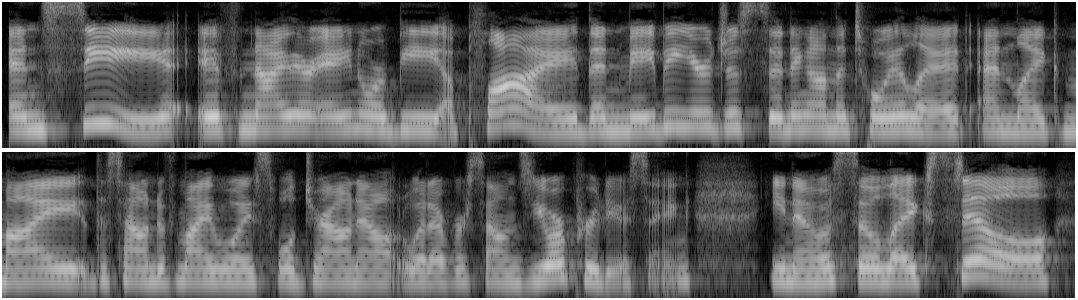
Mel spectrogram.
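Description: A young adult American woman hosts a solo podcast recorded on her phone, rambling in a casual, confessional, self-deprecating way. Her voice is fairly high and very clear, steady and fairly bright at a normal speed, with a slight lisp from her braces.

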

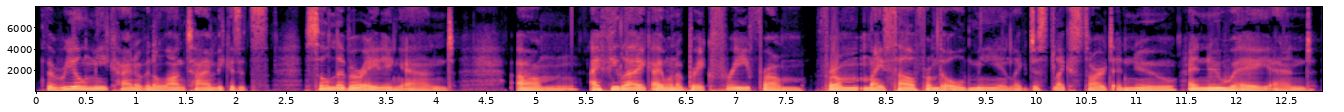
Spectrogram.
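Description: A woman's voice: lowish voice, dark tone, no echo, studio quality. A woman in her twenties from Palestine, hosting a casual solo podcast and rambling as she searches for words. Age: 20s. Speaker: podcast host.

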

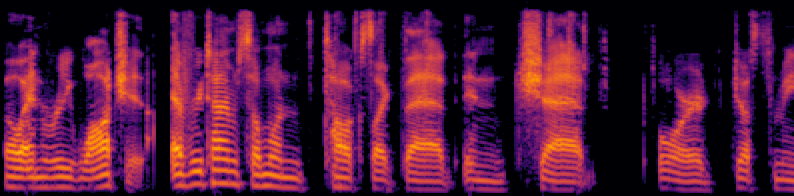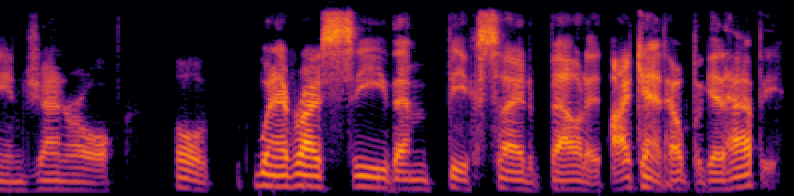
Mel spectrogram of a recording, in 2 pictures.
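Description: A man's voice: sits low, measured pace, pushed and bright, no echo, lo-fi sound. A man co-hosting a casual chat, playful and joking with his friends. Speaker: channel co-host.

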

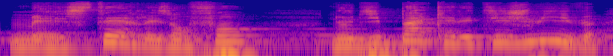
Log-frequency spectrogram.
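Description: A man telling a story to children, speaking to them directly in an expressive way. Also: high voice, normal speed, soft background music.

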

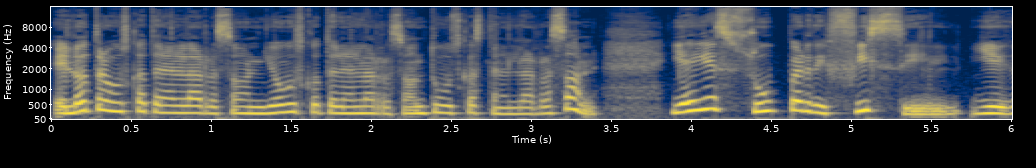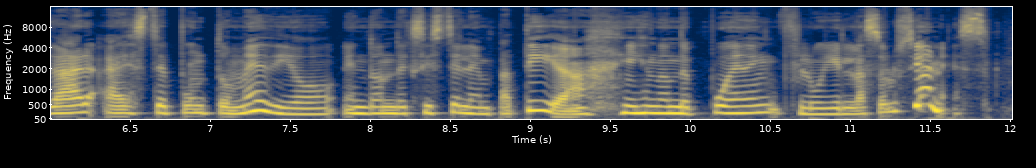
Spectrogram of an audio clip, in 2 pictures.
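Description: Fast-talking woman podcast host, dry close sound. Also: a little high, vocal fry, darkish tone, no room sound. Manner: fast-talking, sometimes trips over words; light laughs between phrases. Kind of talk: solo podcast monologue.

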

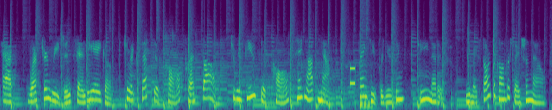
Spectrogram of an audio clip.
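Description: A woman's voice comes through a prison phone line as an automated collect-call announcement, sounding distant from the mic with guitar music plainly playing behind her. Her pitch moves up and down a lot, but she reads each prompt in a measured, formal way. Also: animated. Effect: automated prison collect-call phone message. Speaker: automated operator.

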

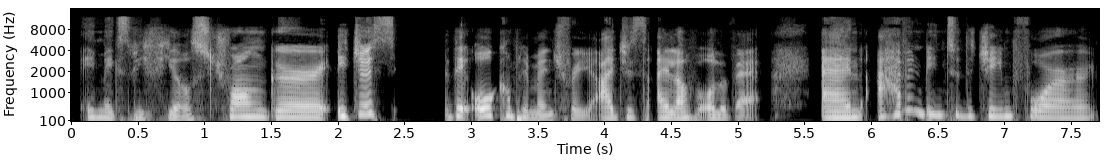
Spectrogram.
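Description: A woman's voice: mid-range voice, lively intonation, normal speed, no echo, studio quality. A woman in her thirties hosting a casual solo podcast, chatting in a rambling way and often correcting herself mid-sentence. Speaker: podcast host.

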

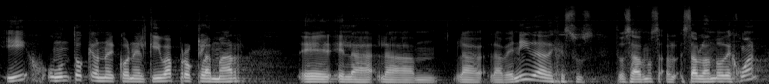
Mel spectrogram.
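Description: In a big-room acoustic, a man delivers a conversational Bible study sermon in a mid-range, darkish voice at normal speed with lively intonation. He reads verses aloud, repeats and restarts himself, and asks his listeners questions along the way.

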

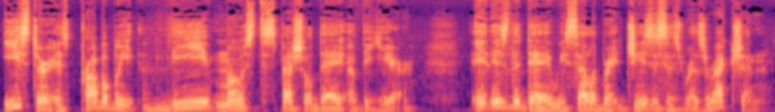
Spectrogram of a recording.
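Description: A man's voice: medium pitch, expressive, unhurried, darkish tone, dry recording, studio quality. A man co-hosting a children's storytelling podcast, explaining things in simple terms, recorded at home without a proper mic. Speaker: podcast co-host.

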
